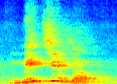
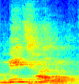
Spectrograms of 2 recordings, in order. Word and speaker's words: Mecheda: So you have to say, my home is at Mecheda, not Mechada. Sit down.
